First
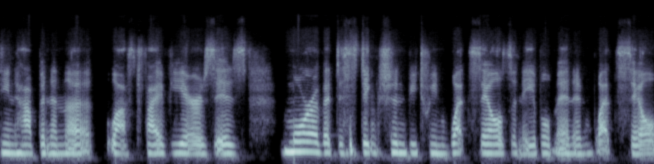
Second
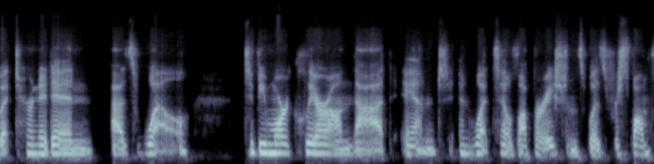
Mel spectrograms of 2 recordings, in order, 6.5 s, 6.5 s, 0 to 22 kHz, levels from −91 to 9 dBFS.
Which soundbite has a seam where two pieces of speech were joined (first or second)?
first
